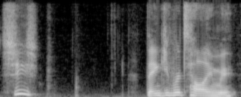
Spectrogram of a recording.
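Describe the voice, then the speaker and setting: With a very animated mid-range voice at a measured pace, a streamer muses aloud while gaming, laughing often and responding to the screen. The talk is loose, with fillers and restarts.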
